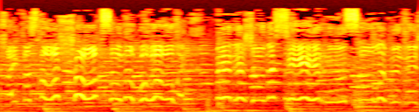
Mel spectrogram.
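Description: Operatic singer with symphony orchestra: a high sung line with wide vibrato and quick ornamental turns over pulsing low orchestral chords.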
